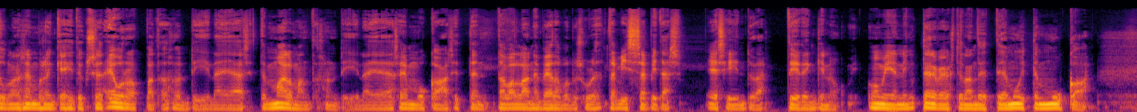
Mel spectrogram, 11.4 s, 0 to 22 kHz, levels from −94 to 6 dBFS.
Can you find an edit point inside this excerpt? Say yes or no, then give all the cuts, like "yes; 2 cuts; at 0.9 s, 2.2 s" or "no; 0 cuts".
yes; 2 cuts; at 1.0 s, 7.8 s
